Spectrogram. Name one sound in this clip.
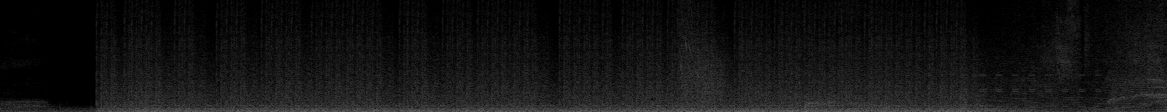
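Rapid gunfire blasts loudly and steadily.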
